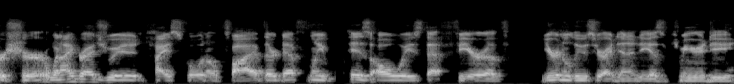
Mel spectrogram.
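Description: Speaking at a fairly quick pace with a Midwestern American accent, a man with a fairly low pitch keeps his loudness very even and his intonation fairly even. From rural north central Kansas. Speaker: rural economic developer and brewpub owner. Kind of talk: interview.

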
